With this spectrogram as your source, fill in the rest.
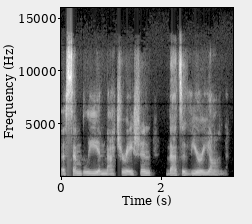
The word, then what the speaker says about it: virion: A virion is, so I'll spell it because I'm watching the transcription on the bottom.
